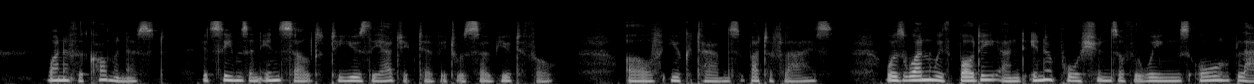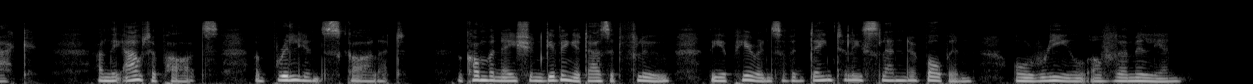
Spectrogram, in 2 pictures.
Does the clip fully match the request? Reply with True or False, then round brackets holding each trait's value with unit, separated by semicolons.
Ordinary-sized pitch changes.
True (3.4 semitones)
